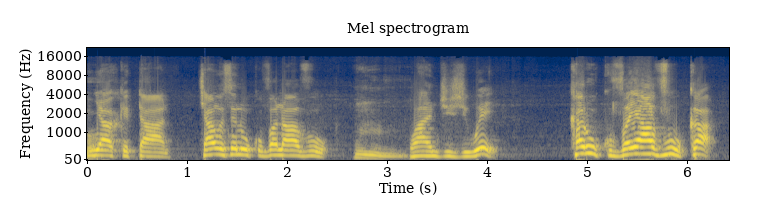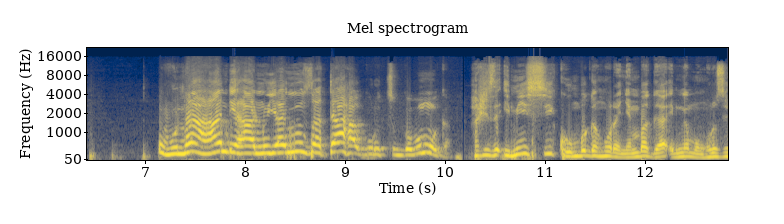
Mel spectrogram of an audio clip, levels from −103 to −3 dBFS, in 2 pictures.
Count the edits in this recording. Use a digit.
1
